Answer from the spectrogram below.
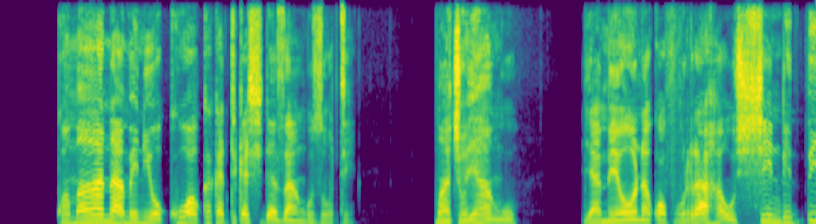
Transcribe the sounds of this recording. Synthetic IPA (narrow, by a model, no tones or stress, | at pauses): kwamaːnaːmɛniɔkɔakakatikaʃiɗazaŋɡuzɔ̰tɛ̰ | mat͡ʃɔjaŋɡu | jamɛɔnakwafuɾaɦauʃindii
